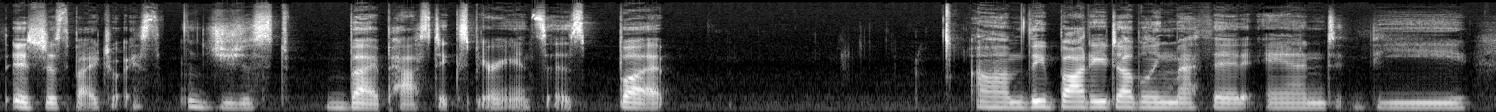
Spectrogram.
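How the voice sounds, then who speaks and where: A young woman talks casually to camera at home, rambling and self-deprecating and often laughing. Her voice sits a bit low. The sound is dry, with little room echo. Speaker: audiobook narrator and vlogger. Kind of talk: casual vlog chat.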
